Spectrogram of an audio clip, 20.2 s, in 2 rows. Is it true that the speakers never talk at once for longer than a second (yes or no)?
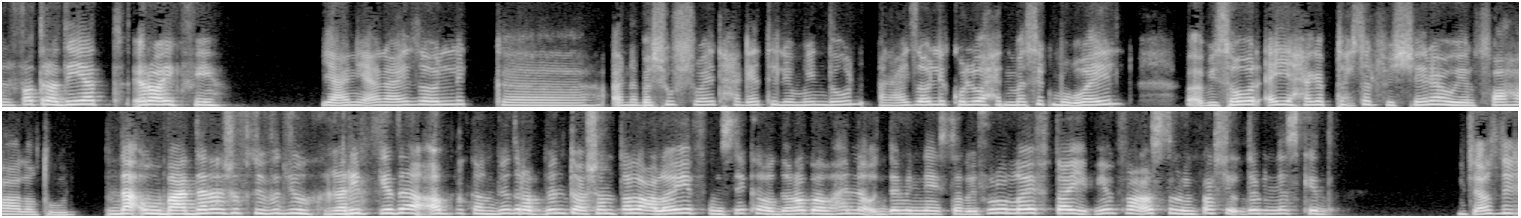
yes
